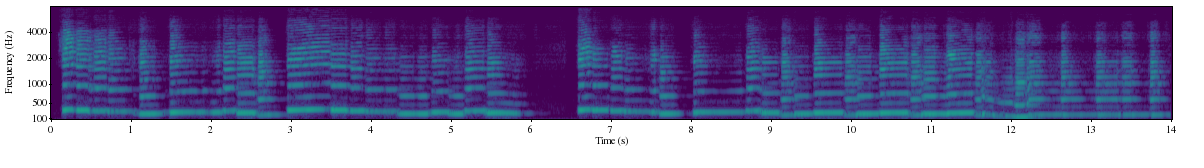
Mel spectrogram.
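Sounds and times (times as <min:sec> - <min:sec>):
clarinet: 0:00.0 - 0:14.0.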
